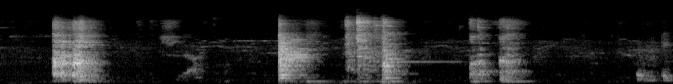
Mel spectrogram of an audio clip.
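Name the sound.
pot of dal lentils being set down to the side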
